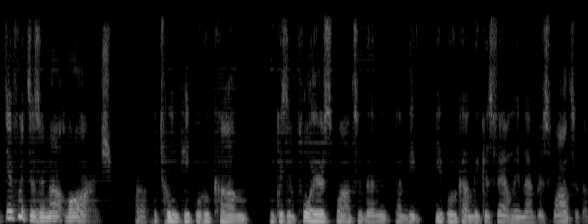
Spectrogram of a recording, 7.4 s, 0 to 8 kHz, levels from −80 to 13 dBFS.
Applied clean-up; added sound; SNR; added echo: neural mask model DeepFilterNet 3.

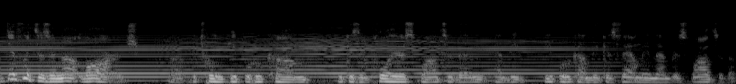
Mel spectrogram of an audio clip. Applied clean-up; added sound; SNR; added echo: none; Bowed string instrument; 10 dB; reverberation time 0.2 s.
